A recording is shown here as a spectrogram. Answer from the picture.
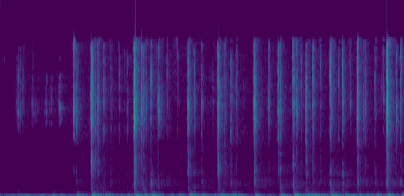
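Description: Fast typing on a computer keyboard: a quick, uneven run of key clicks, picking up just under a second in, over a steady low hum.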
